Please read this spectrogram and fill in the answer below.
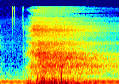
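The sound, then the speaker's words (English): A deep breath taken in through the nose and released through the mouth: one long, airy breath swells and then slowly fades away, over a faint steady low hum. “let's all take a full inhale through the nose, open mouth, gently exhale.”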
